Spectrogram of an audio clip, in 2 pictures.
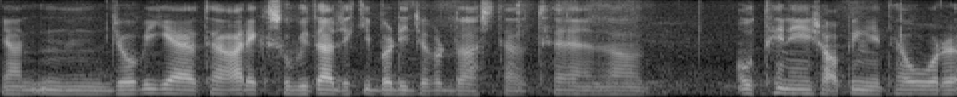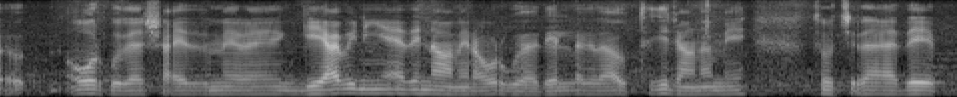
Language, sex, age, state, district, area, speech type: Dogri, male, 18-30, Jammu and Kashmir, Udhampur, rural, spontaneous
